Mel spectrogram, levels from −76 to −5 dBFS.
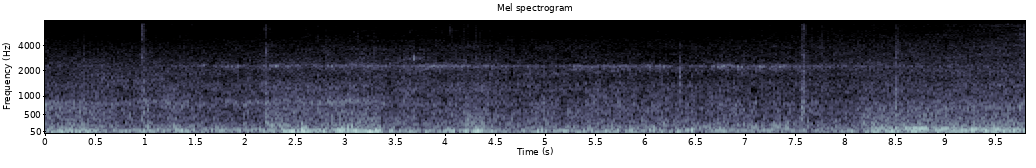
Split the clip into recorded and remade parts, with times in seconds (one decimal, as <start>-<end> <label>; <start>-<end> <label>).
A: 0.0-9.8 recorded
